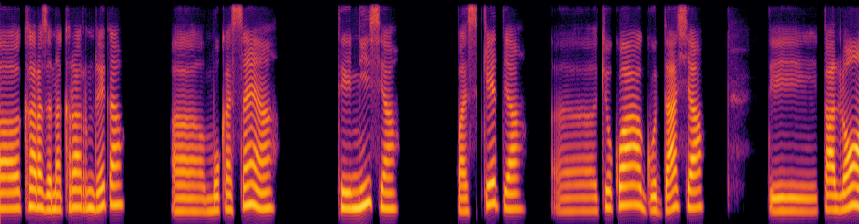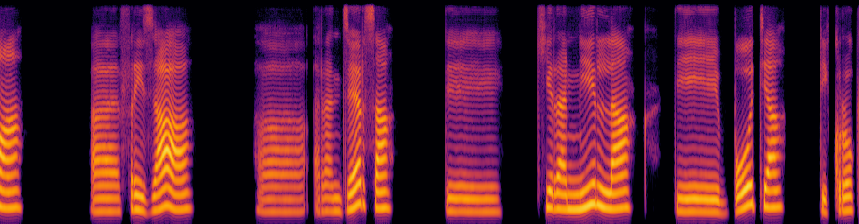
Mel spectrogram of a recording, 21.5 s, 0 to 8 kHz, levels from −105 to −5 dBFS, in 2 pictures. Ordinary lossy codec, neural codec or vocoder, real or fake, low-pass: none; none; real; 7.2 kHz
